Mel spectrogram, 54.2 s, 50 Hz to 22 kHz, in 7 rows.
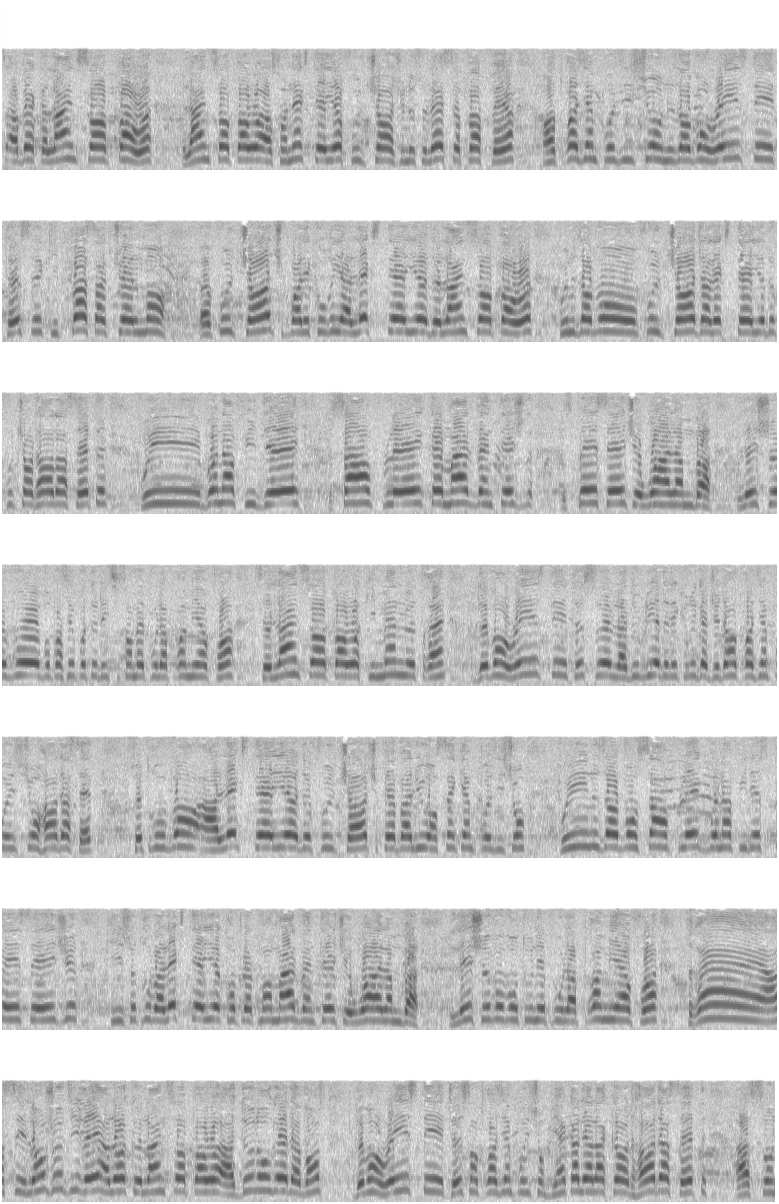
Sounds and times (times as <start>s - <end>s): Speech: 0.0s - 54.2s.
